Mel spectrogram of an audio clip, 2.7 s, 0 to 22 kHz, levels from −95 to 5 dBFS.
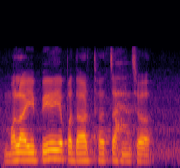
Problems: background sounds at intervals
